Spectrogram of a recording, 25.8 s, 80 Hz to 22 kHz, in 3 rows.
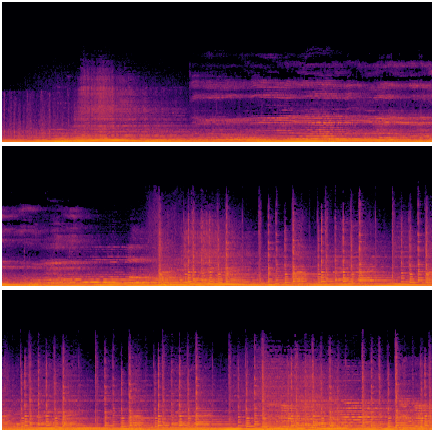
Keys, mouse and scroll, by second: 3.1 right click, 4.9 click, 7.9 click, 8.0-8.4 alt+scroll up 2, 8.8 scroll up 1, 9.0 alt+space, 9.4-10.1 alt+click, 9.5 alt+space, 11.7 alt+b, 12.4 alt+right click, 12.5 alt+click, 12.6 alt+click, 12.7 alt+right click, 12.8 alt+click, 13.1 alt+BackSpace, 13.2 alt+scroll up 2, 13.2 ctrl+d, 13.2 click, 13.5 space, 13.6 click, 13.7 BackSpace, 13.8 ctrl+d, 13.9 alt+scroll down 2, 13.9 space, 14.0 right click, 14.0 click, 14.0 v, 15.0-15.3 click, 20.0 v, 20.3 ctrl+t, 22.3-23.8 alt+drag, 25.3 ctrl+click.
